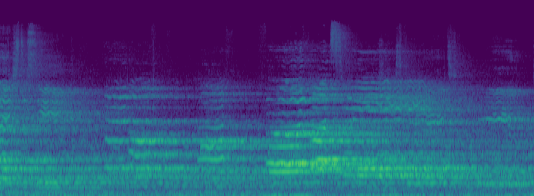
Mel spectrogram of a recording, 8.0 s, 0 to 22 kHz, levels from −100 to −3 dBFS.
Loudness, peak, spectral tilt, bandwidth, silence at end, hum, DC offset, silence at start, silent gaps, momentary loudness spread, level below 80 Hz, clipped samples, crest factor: -39 LUFS; -20 dBFS; -5.5 dB/octave; 13 kHz; 0 s; none; under 0.1%; 0 s; none; 14 LU; -60 dBFS; under 0.1%; 18 dB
